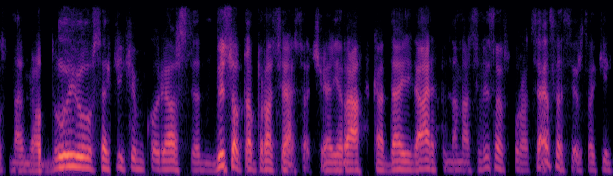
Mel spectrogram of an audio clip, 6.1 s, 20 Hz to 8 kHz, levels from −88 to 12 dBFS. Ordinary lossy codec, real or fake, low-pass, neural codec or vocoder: Opus, 24 kbps; fake; 7.2 kHz; codec, 24 kHz, 1.5 kbps, HILCodec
